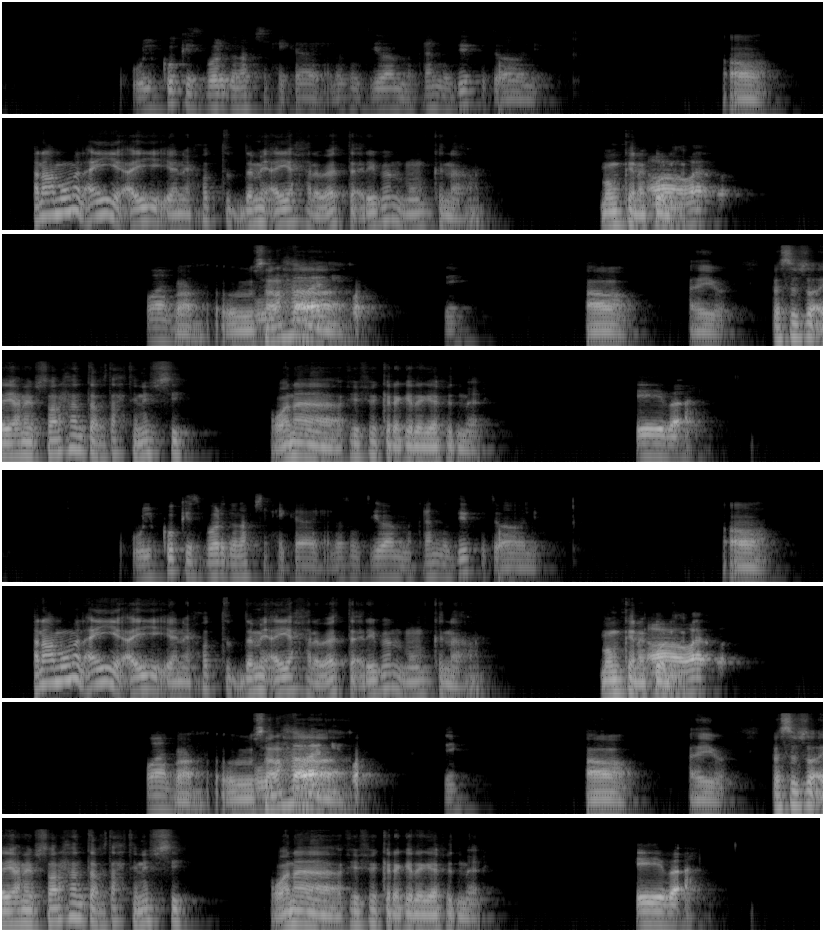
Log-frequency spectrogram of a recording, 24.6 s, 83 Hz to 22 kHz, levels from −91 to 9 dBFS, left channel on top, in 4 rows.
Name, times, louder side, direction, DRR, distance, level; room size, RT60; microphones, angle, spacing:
voice 1, 1.0-1.9 2.2-4.0 11.0-11.5 13.4-13.6 14.2-14.7 15.6-15.7 23.2-23.7, right 4 dB, 75° right, 0.7 m, -32 dB
voice 2, 5.4-5.8 6.4-9.8 10.7-11.3 13.6-14.9 16.7-17.0 17.5-17.8 18.1-19.9 20.5-22.1, right 2 dB, 15° right, 0.4 m, -34 dB
9.7 x 4.1 x 5.3 m
head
